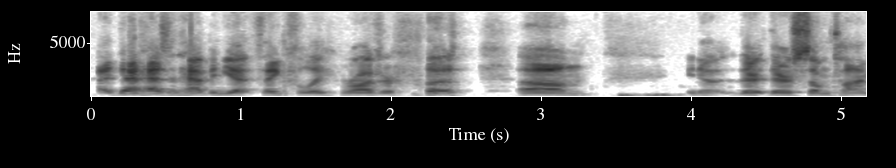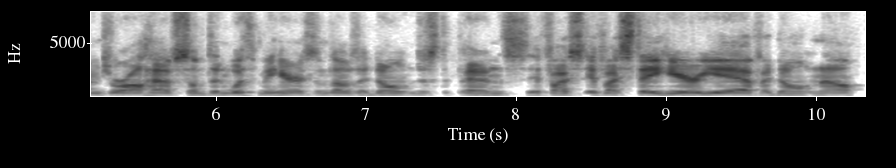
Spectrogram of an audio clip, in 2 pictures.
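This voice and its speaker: A man's voice: mid-range voice, level tone, normal speed, bright, forceful tone. A man hosting a casual livestream, chatting in a rambling, hesitant way with lots of fillers and reading out viewer messages. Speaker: livestream host.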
